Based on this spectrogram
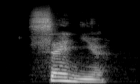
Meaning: second-person singular present subjunctive of ceindre
- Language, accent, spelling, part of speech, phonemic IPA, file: French, Canada, ceignes, verb, /sɛɲ/, LL-Q150 (fra)-ceignes.wav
